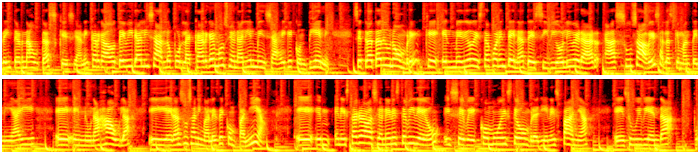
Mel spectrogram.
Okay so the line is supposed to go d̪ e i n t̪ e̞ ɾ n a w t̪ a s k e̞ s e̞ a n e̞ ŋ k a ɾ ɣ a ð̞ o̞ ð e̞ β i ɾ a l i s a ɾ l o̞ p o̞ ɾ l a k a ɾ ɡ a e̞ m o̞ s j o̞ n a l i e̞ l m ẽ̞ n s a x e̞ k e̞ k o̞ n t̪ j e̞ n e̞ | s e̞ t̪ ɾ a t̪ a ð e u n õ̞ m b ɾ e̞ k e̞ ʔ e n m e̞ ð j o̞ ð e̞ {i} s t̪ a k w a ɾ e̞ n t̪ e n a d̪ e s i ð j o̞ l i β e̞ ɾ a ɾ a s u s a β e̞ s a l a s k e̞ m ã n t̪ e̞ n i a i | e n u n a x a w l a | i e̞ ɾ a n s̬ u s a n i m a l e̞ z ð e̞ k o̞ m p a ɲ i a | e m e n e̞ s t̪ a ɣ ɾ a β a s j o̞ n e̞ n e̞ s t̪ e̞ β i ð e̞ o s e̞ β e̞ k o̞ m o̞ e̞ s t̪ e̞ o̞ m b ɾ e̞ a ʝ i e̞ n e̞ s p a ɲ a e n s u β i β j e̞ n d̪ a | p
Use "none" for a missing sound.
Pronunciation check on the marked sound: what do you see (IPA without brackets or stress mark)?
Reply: e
